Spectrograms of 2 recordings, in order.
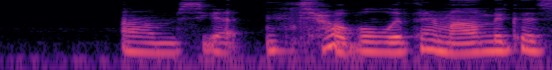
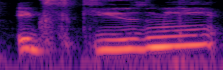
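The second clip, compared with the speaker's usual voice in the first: slow, louder indignant "Excuse me?"; offended drawn-out excuse me; 2 semitones higher, 4 dB louder, slower than usual. Retold or imitated. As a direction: stretch it out, offended. Friend offended by insult.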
